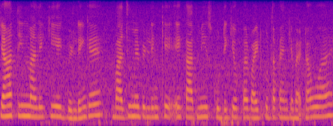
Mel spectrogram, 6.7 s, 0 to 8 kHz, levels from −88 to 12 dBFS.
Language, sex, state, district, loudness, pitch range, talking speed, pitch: Hindi, female, Chhattisgarh, Bilaspur, -21 LUFS, 215-240 Hz, 205 wpm, 225 Hz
